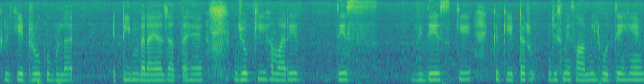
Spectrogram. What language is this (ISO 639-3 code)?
urd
